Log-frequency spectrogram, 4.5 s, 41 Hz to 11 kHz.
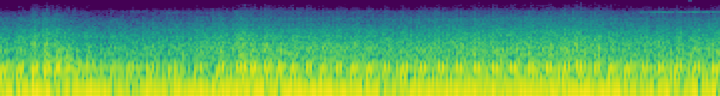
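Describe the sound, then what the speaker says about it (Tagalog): Supercharged Kawasaki H2 motorcycle engine running steadily with a low, pulsing mechanical throb and clatter, loud and close throughout, with no clear cutout. "Pagka tipong bumitaw ka na sa gas, namamatay siya."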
